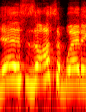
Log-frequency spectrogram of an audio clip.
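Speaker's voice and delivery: high, loud, cheery, excited guest voice.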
